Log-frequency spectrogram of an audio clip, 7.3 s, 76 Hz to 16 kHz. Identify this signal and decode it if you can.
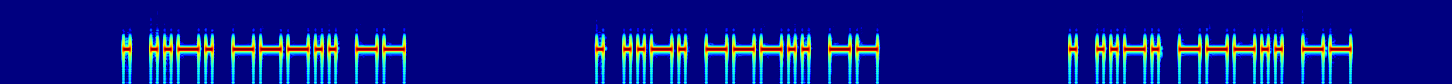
Morse code, heard as a keyed tone, about 34 wpm, 700 Hz. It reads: EF8M EF8M EF8M
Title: Call Signs Repeated 2x - 35wpm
